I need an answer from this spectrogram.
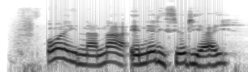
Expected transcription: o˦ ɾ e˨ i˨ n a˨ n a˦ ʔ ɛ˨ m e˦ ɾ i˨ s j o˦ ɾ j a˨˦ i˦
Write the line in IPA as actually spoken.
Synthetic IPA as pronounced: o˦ ɾ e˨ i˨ n a˨ n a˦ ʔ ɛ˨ n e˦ ɾ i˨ s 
